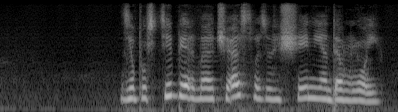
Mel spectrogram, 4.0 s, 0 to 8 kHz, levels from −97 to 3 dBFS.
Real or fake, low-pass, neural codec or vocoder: fake; 7.2 kHz; codec, 16 kHz, 1 kbps, FunCodec, trained on LibriTTS, 50 frames a second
